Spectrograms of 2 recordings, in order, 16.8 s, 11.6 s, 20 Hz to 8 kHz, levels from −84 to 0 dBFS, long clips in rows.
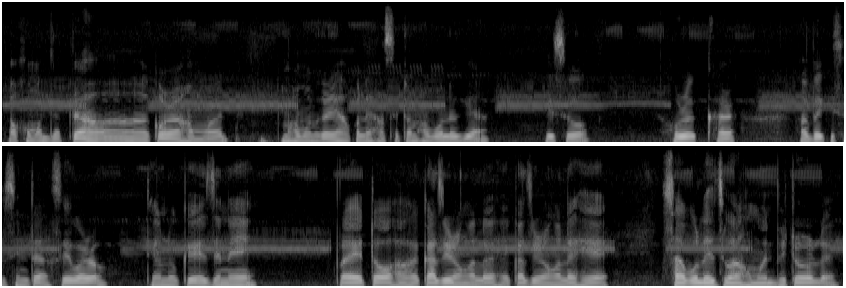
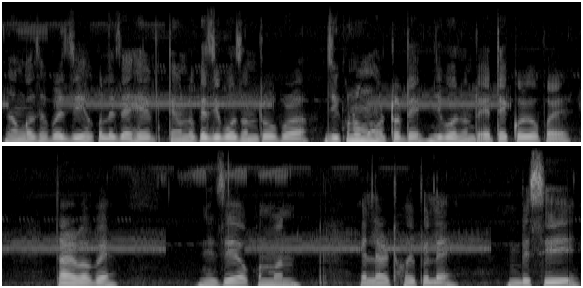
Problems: background sounds at intervals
